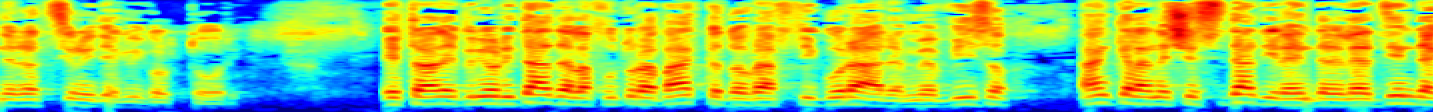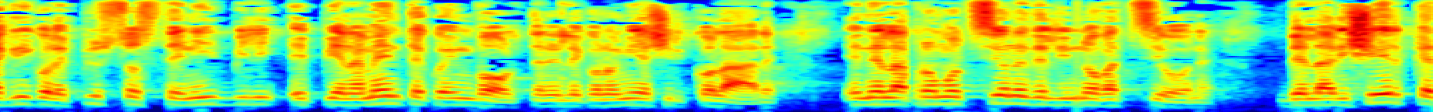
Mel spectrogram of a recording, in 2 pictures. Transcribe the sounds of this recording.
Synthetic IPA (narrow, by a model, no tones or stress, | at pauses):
neɾat̪sːjoːnid̪iaɡɾikolt̪o̰ːɾi | et̪ːɾalepɾioɾit̪ad̪elːafut̪uːɾapakːd̪ovɾafːiɡuɾaːɾeamːiːoavːiːzo | aŋk̟elanet͡ʃesːit̪ad̪ːiɾɛnd̪eɾelead̪zjɛnd̪eaɡɾiːkolepjusːost̪enibiliepːjɛnament̪ekoiɱvɔlt̪enelːekonomiːat͡ʃirkola̰ːɾe | enːelːapɾomot̪sːjoːned̪elːinːovat̪sːjoːne | d̪elːaɾit͡ʃerka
